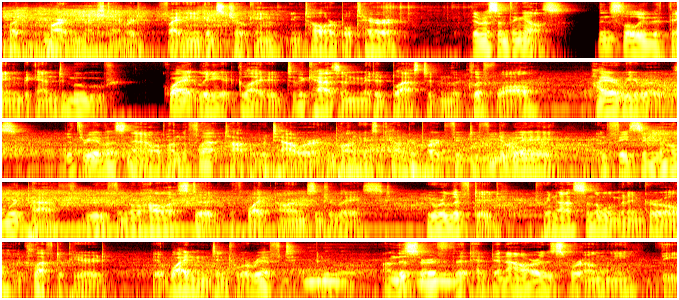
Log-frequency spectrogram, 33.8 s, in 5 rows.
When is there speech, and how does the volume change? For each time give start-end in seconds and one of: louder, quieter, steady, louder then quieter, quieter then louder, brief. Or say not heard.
0.1-33.7 steady.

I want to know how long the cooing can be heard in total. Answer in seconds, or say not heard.
4 s.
